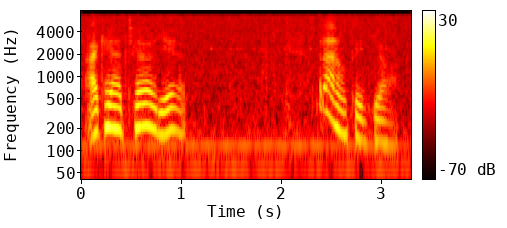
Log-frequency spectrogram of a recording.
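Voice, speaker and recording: A woman playing a coy, soft-hearted young saloon woman, speaking gently in a 1950s western radio drama. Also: on the low side, expressive, unhurried, vocal fry. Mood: coy, concerned. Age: young adult. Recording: muffled old radio, faint noise.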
